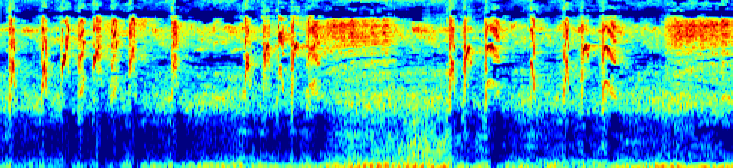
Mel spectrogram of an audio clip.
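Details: A Crested Jay gives a rapid, scratchy chatter of high, harsh chips in uneven bursts, nearly continuous, over a low background hum; the call is used as a lure to draw responses from other jays.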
